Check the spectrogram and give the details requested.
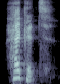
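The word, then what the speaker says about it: Hecate: Hecat.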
